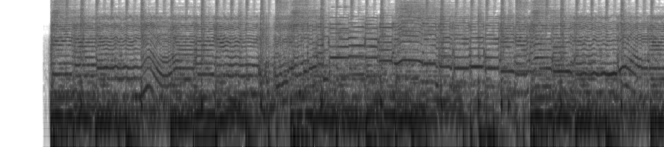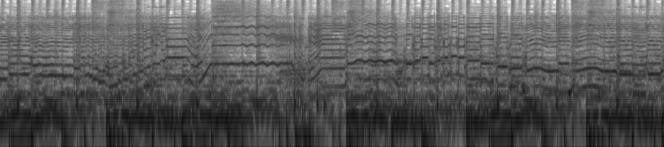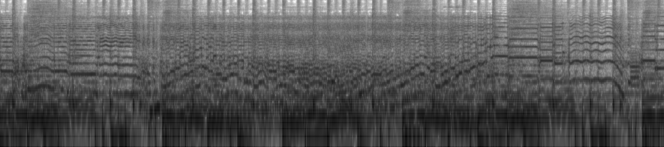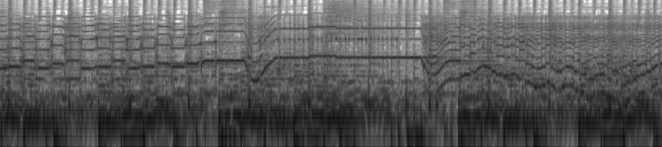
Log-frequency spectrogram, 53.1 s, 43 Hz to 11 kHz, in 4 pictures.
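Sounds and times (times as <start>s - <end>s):
modern pop music: 1.0s - 53.0s.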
